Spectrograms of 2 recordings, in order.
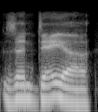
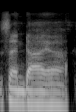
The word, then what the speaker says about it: Zendaya: pronounce her name because everyone pronounces it wrong and it's not zendaya she's like it's zen day uh that's it that's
